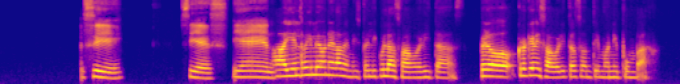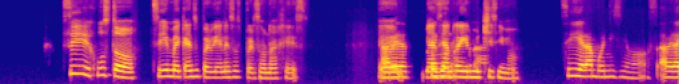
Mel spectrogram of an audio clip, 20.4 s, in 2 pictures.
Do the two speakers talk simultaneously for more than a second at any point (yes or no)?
yes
